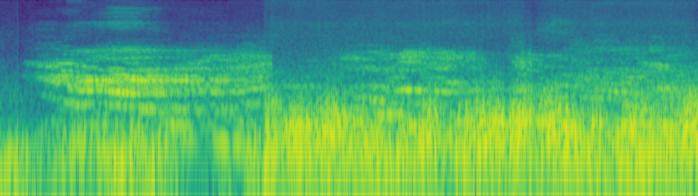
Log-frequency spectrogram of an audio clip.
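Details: Deer in London's Richmond Park during the rutting (mating) season: a drawn-out, moaning bellow with rich stacked harmonics over the first two and a half seconds, then a steady loud broadband rumble for the rest.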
